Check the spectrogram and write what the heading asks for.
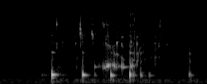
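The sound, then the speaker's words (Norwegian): Thick lemonade concentrate glugging and dripping into a glass, filling about a quarter of it, in a short run of irregular wet plops and splashes, moderately loud, with no one speaking. “Du kan jo da fylle ca. en fjerdedel eh, av glasset med limonadekonsentrat.”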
